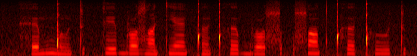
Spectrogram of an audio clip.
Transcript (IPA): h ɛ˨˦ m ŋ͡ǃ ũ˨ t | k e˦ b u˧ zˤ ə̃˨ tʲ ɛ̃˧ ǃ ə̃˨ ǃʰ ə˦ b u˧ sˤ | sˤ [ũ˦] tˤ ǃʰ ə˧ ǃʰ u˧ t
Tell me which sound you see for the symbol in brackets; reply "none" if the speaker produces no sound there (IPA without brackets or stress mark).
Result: ũ˧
